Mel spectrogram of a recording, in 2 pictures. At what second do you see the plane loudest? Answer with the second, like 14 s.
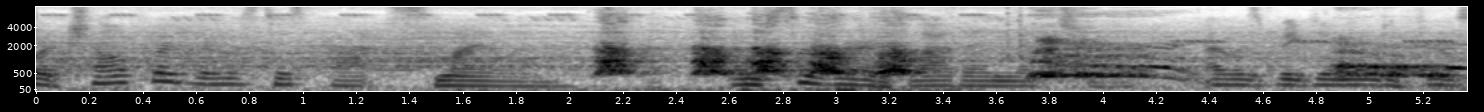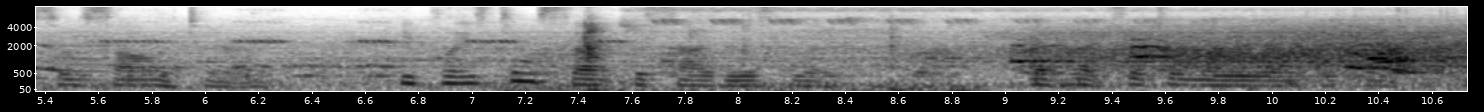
10 s.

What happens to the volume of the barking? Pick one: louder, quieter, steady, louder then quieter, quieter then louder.
quieter then louder.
